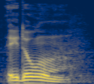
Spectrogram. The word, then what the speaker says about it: Edom: And it's actually pronounced Edom in the Hebrew.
